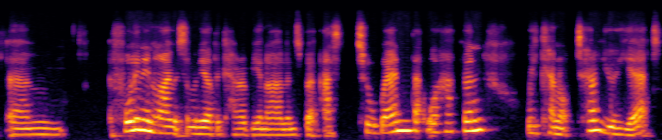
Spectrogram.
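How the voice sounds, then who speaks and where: A woman hosts a citizenship webinar in a chatty, encouraging way, often checking in with her listeners. Her voice is slightly low, and she pitches her service with warmth and conviction. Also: poor audio. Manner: chatty and encouraging, with tag questions. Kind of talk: persuasive presentation.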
